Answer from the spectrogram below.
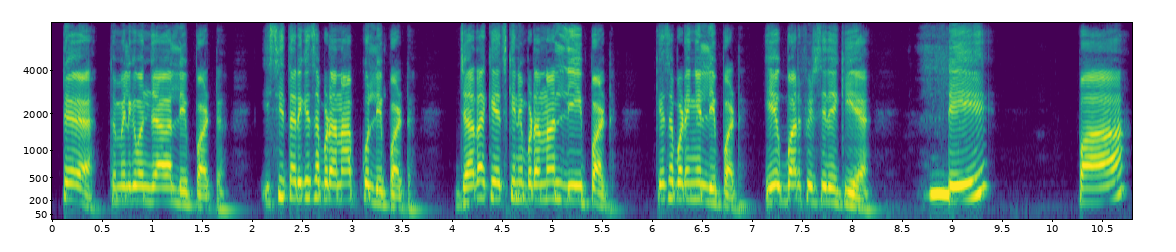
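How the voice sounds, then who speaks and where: A man's voice: high-pitched, sharp tone, no room sound, clean studio sound. A man teaching beginners to read. He sounds out each syllable, asks how the word is read, then answers it himself. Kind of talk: reading lesson for beginners.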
